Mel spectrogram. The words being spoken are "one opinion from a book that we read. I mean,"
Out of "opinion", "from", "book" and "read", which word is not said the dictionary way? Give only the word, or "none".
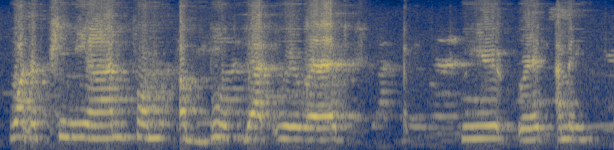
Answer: none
